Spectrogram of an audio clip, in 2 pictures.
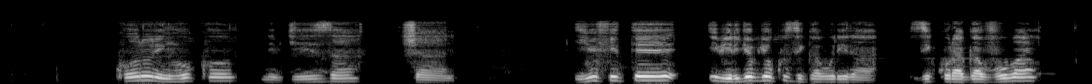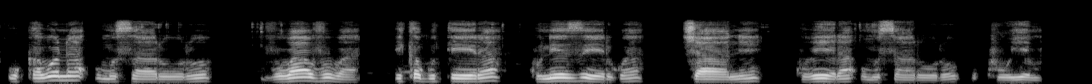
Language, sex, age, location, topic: Kinyarwanda, male, 50+, Musanze, agriculture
